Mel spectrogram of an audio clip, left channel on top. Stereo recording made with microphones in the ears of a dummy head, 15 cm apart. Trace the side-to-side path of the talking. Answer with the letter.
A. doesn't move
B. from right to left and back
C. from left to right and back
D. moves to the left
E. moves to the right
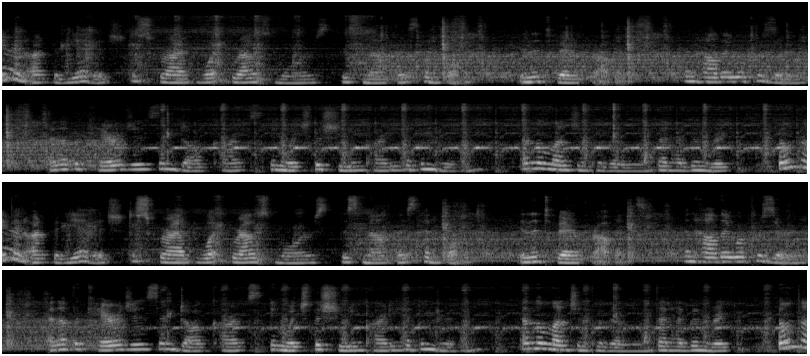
A.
